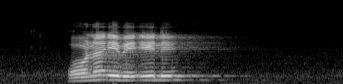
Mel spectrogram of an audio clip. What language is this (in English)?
Northern Sotho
